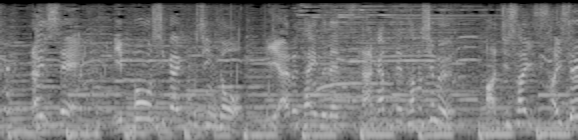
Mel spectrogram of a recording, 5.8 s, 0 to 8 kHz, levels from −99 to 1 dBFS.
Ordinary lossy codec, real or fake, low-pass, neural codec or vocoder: none; real; 7.2 kHz; none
